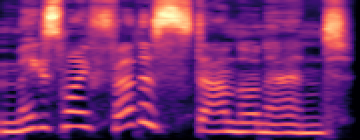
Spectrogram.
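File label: encounter fear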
